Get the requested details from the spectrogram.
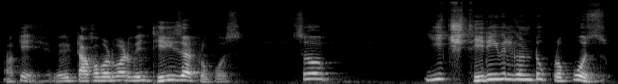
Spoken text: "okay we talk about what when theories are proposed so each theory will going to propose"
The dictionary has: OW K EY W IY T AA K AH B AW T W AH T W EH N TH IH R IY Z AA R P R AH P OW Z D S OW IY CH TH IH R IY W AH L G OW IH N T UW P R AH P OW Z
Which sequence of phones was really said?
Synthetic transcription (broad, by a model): OW K EY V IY T AA K AH B AW T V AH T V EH N T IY R IY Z AA R P R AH P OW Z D S OW IY CH T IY R IY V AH L G OW IH N T UW P R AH P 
